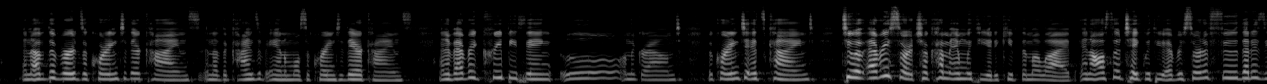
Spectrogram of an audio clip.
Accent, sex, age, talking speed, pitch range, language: American, female, 20-39, 255 wpm, 220-290 Hz, English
